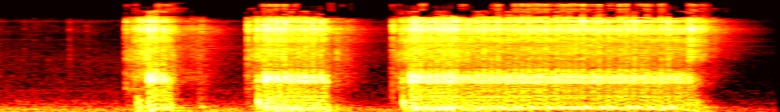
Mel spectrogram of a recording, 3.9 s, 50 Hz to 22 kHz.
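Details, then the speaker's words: 2010 Hot Bodies Stadium Pro 2 nitro truck, LRP .32 engine, warmed, primed, on 30% fuel, rotostart-started: three short high starter whirs with no firing; cranks but won't start, owner suspects air in the long fuel line. "She's trying. It's a longer fuel line, so it's probably got a little bit of what do you call it?"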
